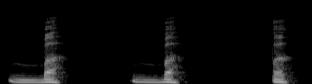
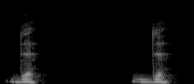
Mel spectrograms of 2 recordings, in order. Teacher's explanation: One of them is B, B, and the other is D, D. One is lips, B, B, B, and the other is tongue on teeth, D, D. Very good.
